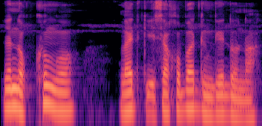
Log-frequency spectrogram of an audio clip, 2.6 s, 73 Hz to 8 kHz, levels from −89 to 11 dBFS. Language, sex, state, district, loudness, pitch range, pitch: Garo, male, Meghalaya, North Garo Hills, -18 LUFS, 115-135 Hz, 125 Hz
